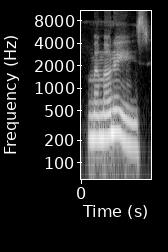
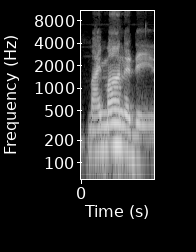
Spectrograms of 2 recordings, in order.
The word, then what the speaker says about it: Maimonides: philosopher in the 12th century i can't remember mamonu's how do you pronounce that maimonides maimonides the uh spanish moroccan-born uh rabbi physician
